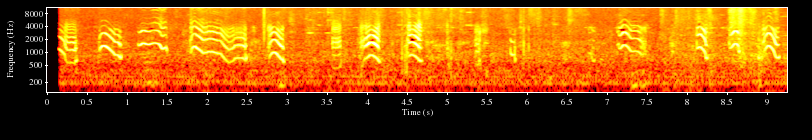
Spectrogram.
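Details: Newborn puppies, seven days old, from Chelsea's litter, giving a rapid series of high, rising-then-falling squeaky whimpers and squeals, about two a second, overlapping and uneven, over a low steady background hum.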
